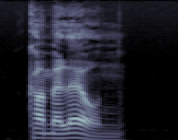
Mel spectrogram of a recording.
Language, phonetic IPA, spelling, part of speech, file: Polish, [ˌkãmɛˈlɛɔ̃n], kameleon, noun, Pl-kameleon.ogg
